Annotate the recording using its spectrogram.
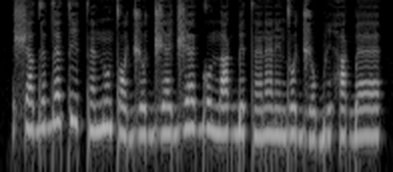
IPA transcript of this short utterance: ʃ a˧ d ɛ˦ d ɛ˦ t i˦˨ t ɛ̃˨˦ n ũ˦˨ t ɔ˨ d͡ʒ o˧ d͡ʒ ɛ˧ d͡ʒ ɛ˦ ɡ o˦˨ n a˨˦ ɡ͡b e˦˨ t ɛ̃˨˦ ɾ ɛ̃˦˨ ɾ ĩ˨˦ d o˧ d͡ʒ o˨ b i˧ h a˧ ɡ͡b ɛ˦

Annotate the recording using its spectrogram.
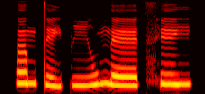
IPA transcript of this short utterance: ɐ˥ m t̪ e˨˩ j p iː˨˥ w n̪ ɛː˧ t͡sʰ e˥ j

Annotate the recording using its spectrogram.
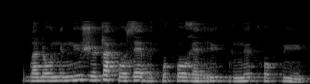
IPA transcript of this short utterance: b a ɳ o n ʏ ŋ y ʒ ʏ ʈ a k͡p o z ɛ b ɛ k͡p o k͡p o ɣ ɛ r y ɡ͡b ʏ ŋ ʏ t̪ʰ o k͡p y

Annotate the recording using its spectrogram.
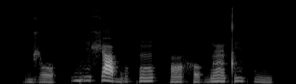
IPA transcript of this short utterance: d͡ʒ o˨ | b i˦ ʃ a˦˨ b u˨ k ũ˧ | ɔ̃˨ h o˨ ɡ͡b ɛ̃˧ t i˧ k͡p i˨

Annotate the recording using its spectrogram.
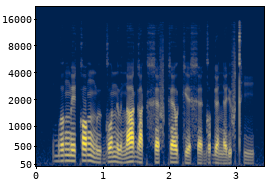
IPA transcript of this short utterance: b ɤ˦ ŋ͡m e˦ k ɔ˦ ŋ͡m ɯ˨ ɡ o˦ n ɯ˨ n a˦ ɡ a˨ k x ɛ˦ f k ɛ˦ o̯ kʲ ɛ˨ x ɛ˨ ɡ ɤ˦ ɠ ɛ˨ n ɛ˨ ɾʲ ɯ˦ f tʰ i˨

